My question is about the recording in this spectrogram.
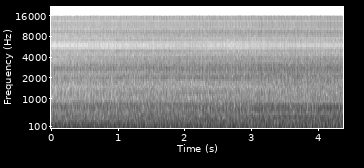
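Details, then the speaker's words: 1952 MG TD, 1250 cc four-cylinder overhead-valve engine, about 54 hp, odometer around 51,700: even, steady idle with a soft regular pulse and no knocks or misses; the engine sounds healthy. "you can hear the engine it sounds very good it's a 12 150 CCC engine 1.25 L"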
